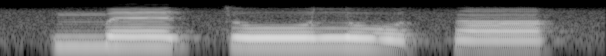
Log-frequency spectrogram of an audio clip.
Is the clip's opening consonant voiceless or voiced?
voiced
